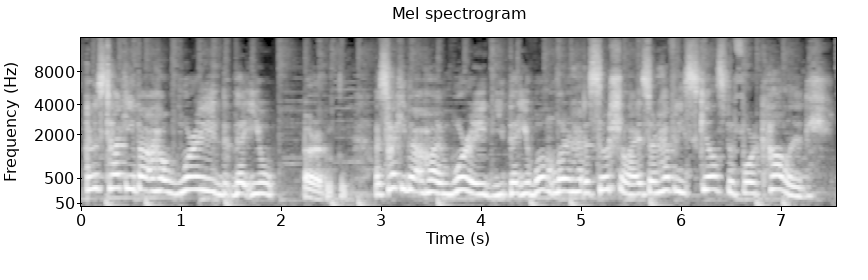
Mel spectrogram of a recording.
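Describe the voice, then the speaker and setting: Bubbly, caring schoolgirl friend for an anime game, played by a man, pitched high, pleading and scolding, music behind. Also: a little fast, darkish tone, close to an everyday voice. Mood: worried pleading. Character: cheerful, clingy, caring teenage girl, childhood friend. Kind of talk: anime visual novel character voice.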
